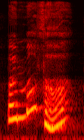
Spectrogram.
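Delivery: high, surprised question; gasp, then ask in astonishment; startled. A narrator's reading. Colin startled to hear of mother.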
